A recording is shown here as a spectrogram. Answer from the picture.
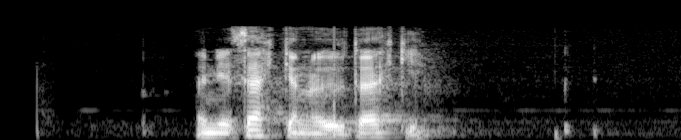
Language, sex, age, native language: Icelandic, male, 50-59, Icelandic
